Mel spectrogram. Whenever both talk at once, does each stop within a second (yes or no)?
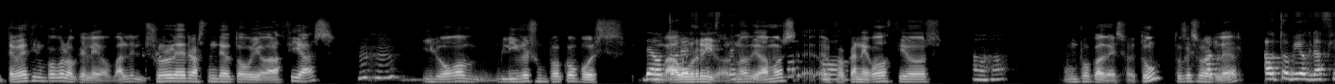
no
